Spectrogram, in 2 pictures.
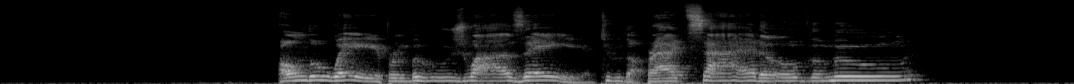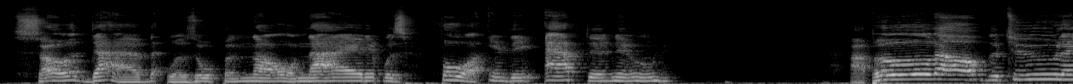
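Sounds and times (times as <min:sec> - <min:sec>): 
person singing: 0:02.8 - 0:09.2, 0:10.9 - 0:17.4, 0:19.2 - 0:21.4.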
